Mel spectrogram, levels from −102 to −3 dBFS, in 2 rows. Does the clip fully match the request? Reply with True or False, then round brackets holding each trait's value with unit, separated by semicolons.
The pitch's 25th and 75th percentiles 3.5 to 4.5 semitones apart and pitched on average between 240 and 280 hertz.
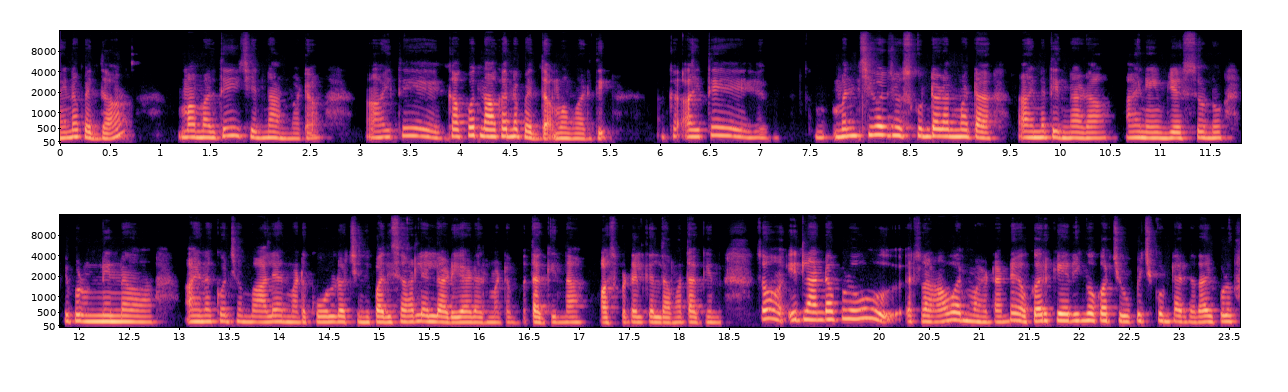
False (3.9 semitones; 190 Hz)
